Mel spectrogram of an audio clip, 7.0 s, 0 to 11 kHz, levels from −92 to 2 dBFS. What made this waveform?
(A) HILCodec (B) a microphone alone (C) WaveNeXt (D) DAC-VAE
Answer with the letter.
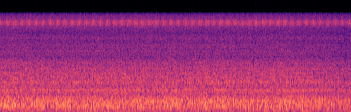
C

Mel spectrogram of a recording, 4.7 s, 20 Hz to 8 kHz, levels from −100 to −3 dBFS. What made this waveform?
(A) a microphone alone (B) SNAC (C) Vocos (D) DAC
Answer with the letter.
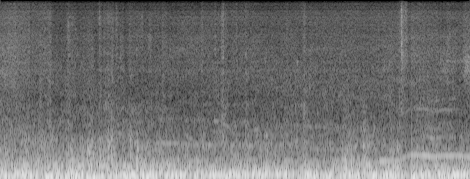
D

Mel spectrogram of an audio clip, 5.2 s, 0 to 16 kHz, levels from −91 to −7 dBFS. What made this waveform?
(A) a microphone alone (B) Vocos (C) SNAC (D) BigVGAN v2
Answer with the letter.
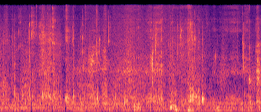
D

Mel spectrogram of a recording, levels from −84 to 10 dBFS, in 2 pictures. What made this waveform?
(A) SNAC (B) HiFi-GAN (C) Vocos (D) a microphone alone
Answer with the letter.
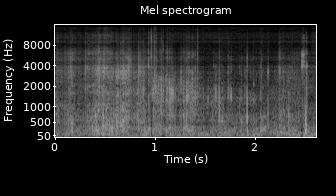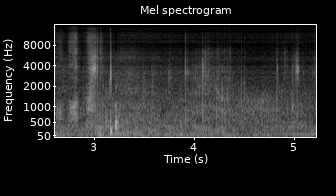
A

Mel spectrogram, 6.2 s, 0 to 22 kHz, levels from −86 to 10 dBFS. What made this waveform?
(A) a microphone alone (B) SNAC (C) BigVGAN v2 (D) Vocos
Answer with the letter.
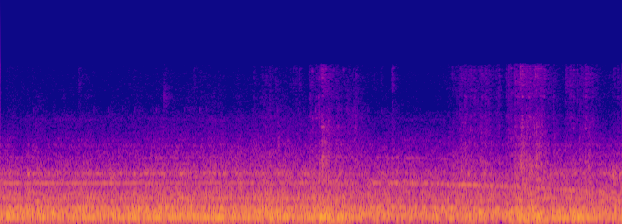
A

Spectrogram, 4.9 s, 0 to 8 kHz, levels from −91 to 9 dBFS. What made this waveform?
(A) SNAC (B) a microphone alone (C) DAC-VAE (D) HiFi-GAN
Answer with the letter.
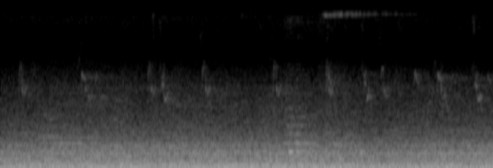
B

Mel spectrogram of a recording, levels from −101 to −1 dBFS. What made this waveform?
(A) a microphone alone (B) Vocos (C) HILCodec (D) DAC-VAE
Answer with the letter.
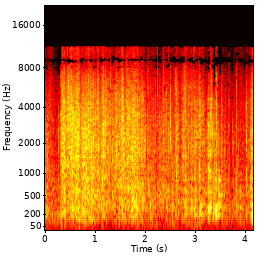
B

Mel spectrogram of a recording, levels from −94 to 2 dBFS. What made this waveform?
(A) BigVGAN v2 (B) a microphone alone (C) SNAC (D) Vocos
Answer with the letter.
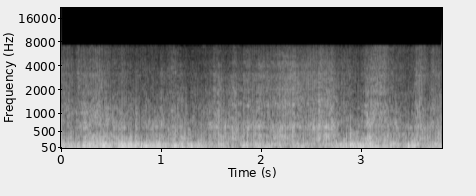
D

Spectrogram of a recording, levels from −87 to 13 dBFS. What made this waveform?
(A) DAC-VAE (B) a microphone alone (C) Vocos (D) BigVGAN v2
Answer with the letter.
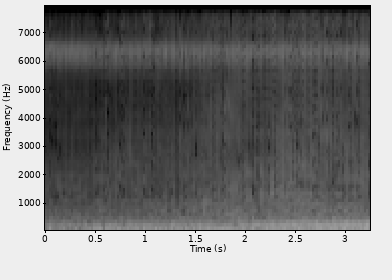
D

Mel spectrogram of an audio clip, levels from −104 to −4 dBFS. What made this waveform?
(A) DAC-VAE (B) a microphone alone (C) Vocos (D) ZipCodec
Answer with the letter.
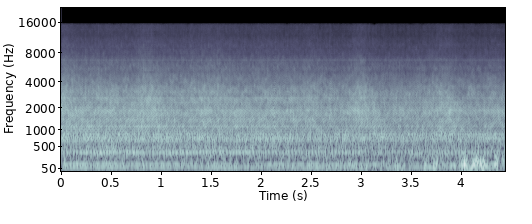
C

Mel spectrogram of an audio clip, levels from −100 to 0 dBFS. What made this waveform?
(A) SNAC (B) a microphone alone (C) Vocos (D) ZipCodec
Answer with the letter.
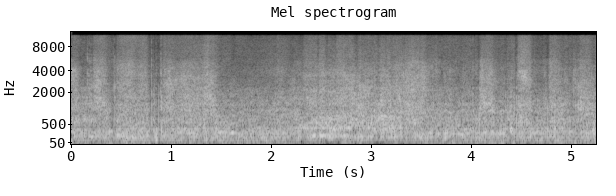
A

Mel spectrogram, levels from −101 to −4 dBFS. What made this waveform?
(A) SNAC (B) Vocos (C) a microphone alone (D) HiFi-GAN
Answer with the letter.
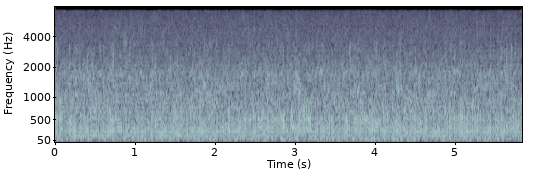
D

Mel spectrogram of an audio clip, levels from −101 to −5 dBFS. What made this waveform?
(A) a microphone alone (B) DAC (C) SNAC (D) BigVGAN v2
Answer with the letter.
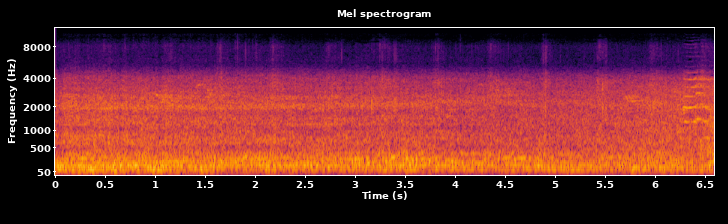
A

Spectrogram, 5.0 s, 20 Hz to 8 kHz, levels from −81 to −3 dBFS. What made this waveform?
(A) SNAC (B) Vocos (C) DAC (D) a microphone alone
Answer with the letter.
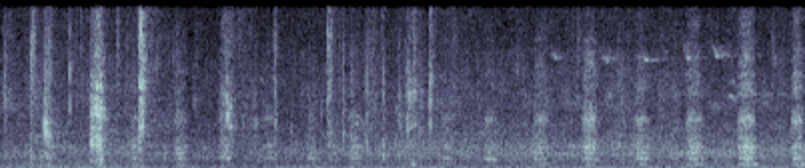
D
